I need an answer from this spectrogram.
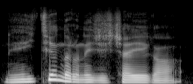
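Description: A man's voice: on the low side, very animated, fast talker, warm tone, no echo, studio quality. A man chatting casually on his own while watching TV, with chatty asides and self-deprecating remarks. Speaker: solo podcaster.

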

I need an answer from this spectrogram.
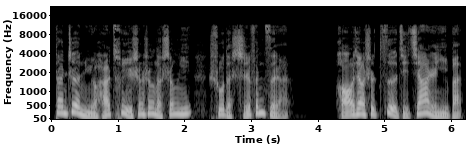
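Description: A man narrating a historical tale in traditional storytelling style, animated and dramatic. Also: on the high side, moderate pace, dry recording, clean studio sound.

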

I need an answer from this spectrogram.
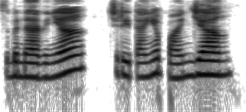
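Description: A woman's voice: medium pitch, fairly even intonation, a little slow, a little mellow, no echo, lightly acted. Woman voicing a polite nervous young visitor. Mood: polite, careful. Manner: polite, careful, hesitant.

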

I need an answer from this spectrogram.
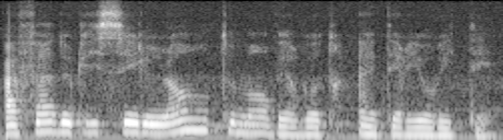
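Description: A woman with a deep, low voice guides a meditation, speaking very slowly and softly. Her instructions come calm and unhurried, with a faint ambient hum behind her.

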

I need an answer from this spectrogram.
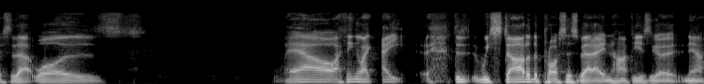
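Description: An Australian man whose voice sits low is telling a casual story on an interview, slangy and informal with plenty of reported speech. He's a sports nutrition educator, recorded dry at studio quality.

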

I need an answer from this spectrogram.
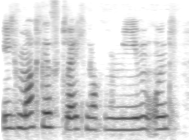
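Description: A woman's voice: high-pitched, level tone, normal speed, a little mellow. A woman chatting playfully on a podcast in slangy, hyped talk. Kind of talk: casual podcast chat. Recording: dull dry lo-fi sound.

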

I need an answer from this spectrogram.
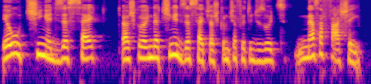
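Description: A woman's voice: mid-range voice, rapid-fire. A young woman, a podcast guest telling a personal story and acting out the people in it. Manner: animated, acts out the people in her story. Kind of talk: casual storytelling in an interview.

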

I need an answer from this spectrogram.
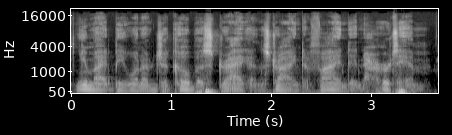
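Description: A gruff, wary old whale from a children's storybook, as voiced by a man. He speaks slowly and loudly in a deep, rumbling, gravelly voice with a husky edge. It's a storybook reading rather than a full production. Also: fairly even intonation, exaggerated voice. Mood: stern. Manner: slow, booming, rumbling delivery.

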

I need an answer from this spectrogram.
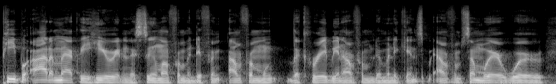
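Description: A man's voice: sits low, flat delivery, rapid-fire. A man from the United States chatting casually and slangily, with some swearing and bits of Spanish mixed in. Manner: slangy, profane, mixes in Spanish phrases. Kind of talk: casual chat about language learning.

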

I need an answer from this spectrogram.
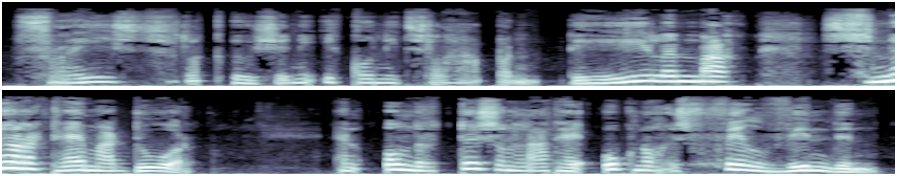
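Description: A woman's voice: medium pitch, lively intonation, measured pace, a little mellow, breathy edge, voice pushed up. A woman voicing a bashful, upset woman in a hospital bed, speaking in a whiny, plaintive way. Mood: complaining.

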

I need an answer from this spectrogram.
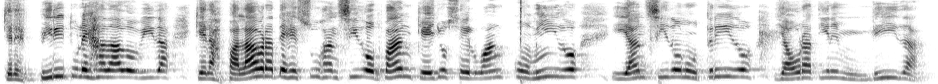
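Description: A man with a notably high-pitched voice preaches a sermon to his congregation. He fires off rhetorical questions, repeats them, and moves from forceful lines to near-hushed ones. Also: moderate pace, few pauses. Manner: swings between forceful and hushed delivery. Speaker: pastor.

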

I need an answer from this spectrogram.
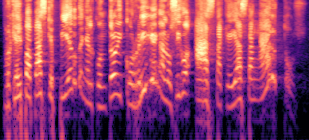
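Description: A middle-aged male pastor preaching an animated sermon, swinging from shouting to soft storytelling. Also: very high-pitched, normal speed, creaky.

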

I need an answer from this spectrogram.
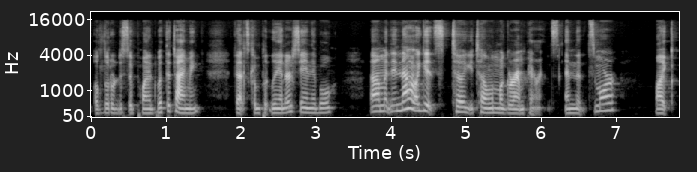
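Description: A woman's voice: fairly low pitch, no room sound, clean studio sound. A young woman, chatting straight to her viewers in a storytime vlog, full of fillers and asides. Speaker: vlogger.

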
